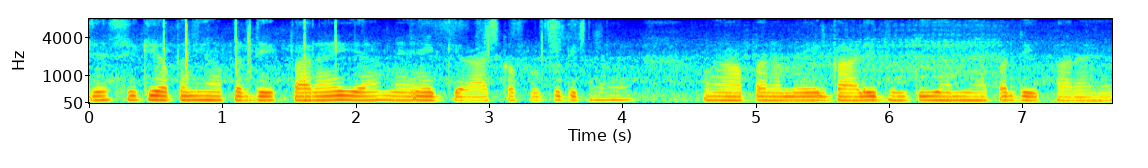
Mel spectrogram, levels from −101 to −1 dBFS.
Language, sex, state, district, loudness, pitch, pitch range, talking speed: Hindi, male, Bihar, Bhagalpur, -27 LUFS, 140 Hz, 135-145 Hz, 240 wpm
